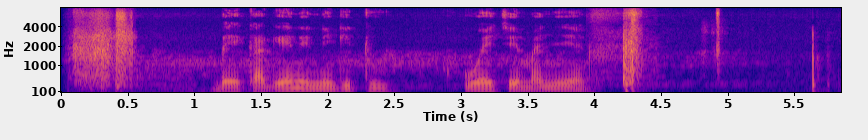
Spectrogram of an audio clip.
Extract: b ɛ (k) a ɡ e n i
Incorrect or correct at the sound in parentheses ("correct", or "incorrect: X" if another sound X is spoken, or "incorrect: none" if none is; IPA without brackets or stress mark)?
correct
